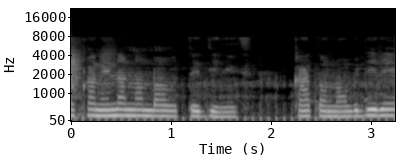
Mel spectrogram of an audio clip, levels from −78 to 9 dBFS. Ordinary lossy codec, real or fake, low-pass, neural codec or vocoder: none; real; none; none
